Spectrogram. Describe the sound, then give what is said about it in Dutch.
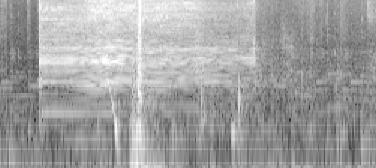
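A doorbell buzzer, rung by visitors on a Sunday, sounds in one long, steady electric buzz lasting about three seconds, harsh and raspy, with a few soft knocks and clicks around it before it cuts off. “Maar het lijkt wel alsof ze die bel niet doet.”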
